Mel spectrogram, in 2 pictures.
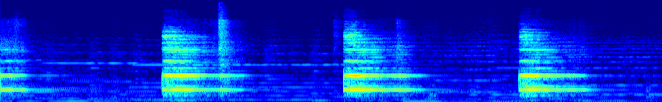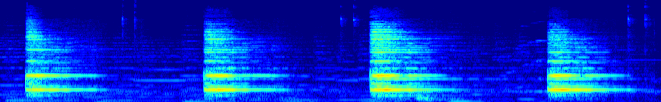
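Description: A bell tolls seven times in a slow, steady rhythm, rung by a soldier. Each bright metallic strike rings out and fades before the next. No voices are heard.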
